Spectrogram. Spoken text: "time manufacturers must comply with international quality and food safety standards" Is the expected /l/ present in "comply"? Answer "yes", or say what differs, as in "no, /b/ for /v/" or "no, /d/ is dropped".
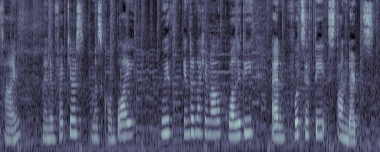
yes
